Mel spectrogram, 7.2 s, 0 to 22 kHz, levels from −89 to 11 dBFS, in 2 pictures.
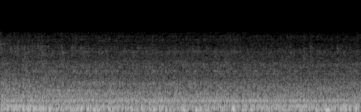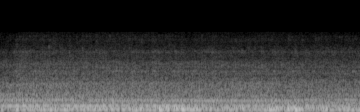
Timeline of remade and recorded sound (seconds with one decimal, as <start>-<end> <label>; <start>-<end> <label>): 0.0-7.2 recorded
